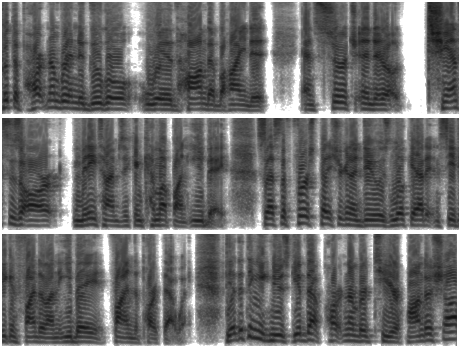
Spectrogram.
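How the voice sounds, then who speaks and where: With a dry, close sound and no echo, a man talks at a very fast pace and a fairly high pitch with ordinary pitch variation. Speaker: dirt bike tech podcast host. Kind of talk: casual tech podcast talk. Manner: fast talker.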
